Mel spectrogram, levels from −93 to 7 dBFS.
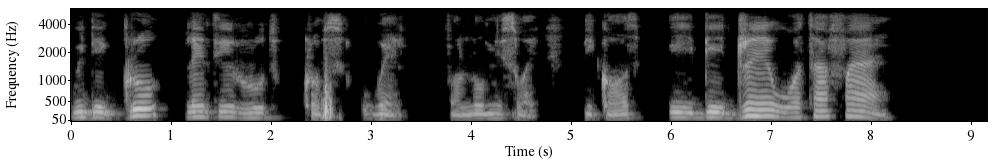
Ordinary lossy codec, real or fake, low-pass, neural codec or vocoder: none; real; 5.4 kHz; none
